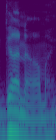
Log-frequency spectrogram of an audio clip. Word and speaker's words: GNOME: Yes, both pronunciations are considered correct. Gnome and a gunnome go figure.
